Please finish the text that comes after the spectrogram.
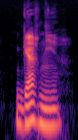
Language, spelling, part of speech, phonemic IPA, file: French, garnir, verb, /ɡaʁ.niʁ/, Fr-garnir.ogg
- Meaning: 1. to furnish (a building, a room) 2. to arm 3. to decorate, to pretty, to garnish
